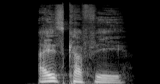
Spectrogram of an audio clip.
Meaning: an ice cream parlor, especially one that also serves cake
- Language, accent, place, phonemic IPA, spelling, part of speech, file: German, Germany, Berlin, /ˈaɪ̯s.ka.ˌfeː/, Eiscafé, noun, De-Eiscafé.ogg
